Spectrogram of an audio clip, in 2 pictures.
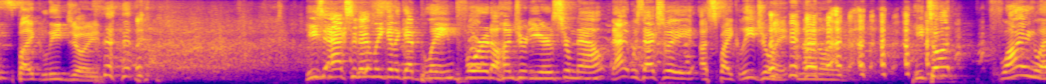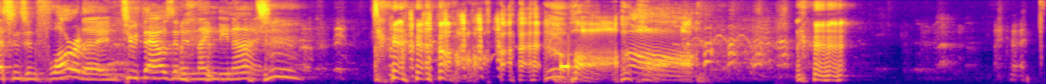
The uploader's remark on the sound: For a LIVE power hour in NYC (Recorded LIVE October 23, 2021).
